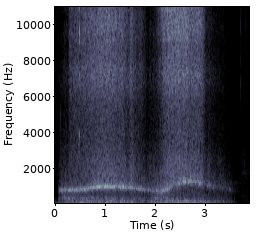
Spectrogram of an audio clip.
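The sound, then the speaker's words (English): A voice imitates howling wind in two long, breathy swells, a steady whistling tone wavering gently up and down over the rush of air before fading out. “That's a very convincing wind sound.”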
